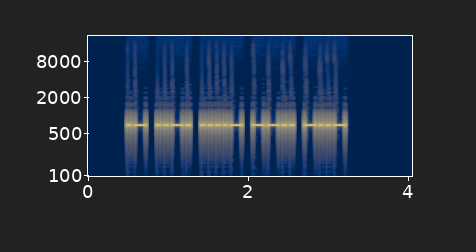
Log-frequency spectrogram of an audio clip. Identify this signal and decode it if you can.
Morse code, heard as a keyed tone, about 25 wpm, 700 Hz. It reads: AF4ZX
